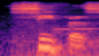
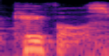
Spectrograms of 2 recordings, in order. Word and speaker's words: Cephas: But the narrator is someone named Cephas, or Kephas would be the pronunciation of the Greek.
